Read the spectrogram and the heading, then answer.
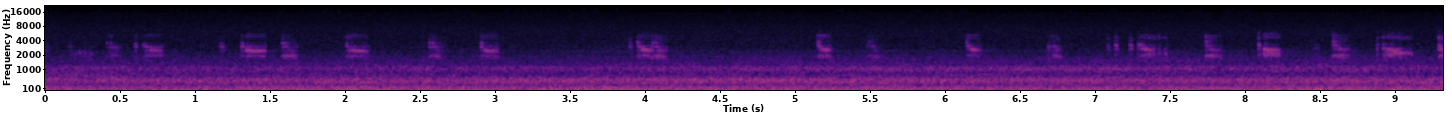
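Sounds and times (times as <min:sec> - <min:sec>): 
whiskered tern rasping calls: 0:00.2 - 0:03.1, 0:03.9 - 0:04.2, 0:05.1 - 0:09.3.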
